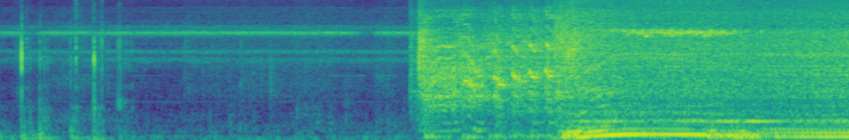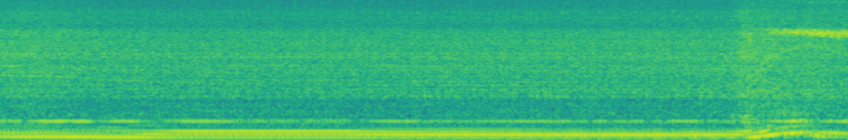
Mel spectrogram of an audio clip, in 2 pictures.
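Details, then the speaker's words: Acura TL with Comptech supercharger just reinstalled, first start-up: engine catches after a few cranks, then a steady high belt squeal over idle; owner suspects fluid on the belt. "All right, sounds pretty good other than the belt squealing, probably cuz there's fluid on it."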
